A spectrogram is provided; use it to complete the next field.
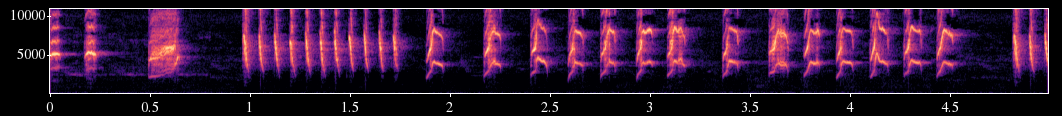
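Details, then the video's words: Olive-backed sunbird in energetic full song, used as a provoking lure with luxurious borrowed phrases; a few scratchy notes open into a rapid high trill, followed by repeated sharp, down-swept chips about three per second. "SUARA BURUNG KOLIBRI NINJA GACOR FULL NEMBAK ISIAN MEWAH !! PANCINGAN KONIN BAHAN AGAR CEPAT EMOSI"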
